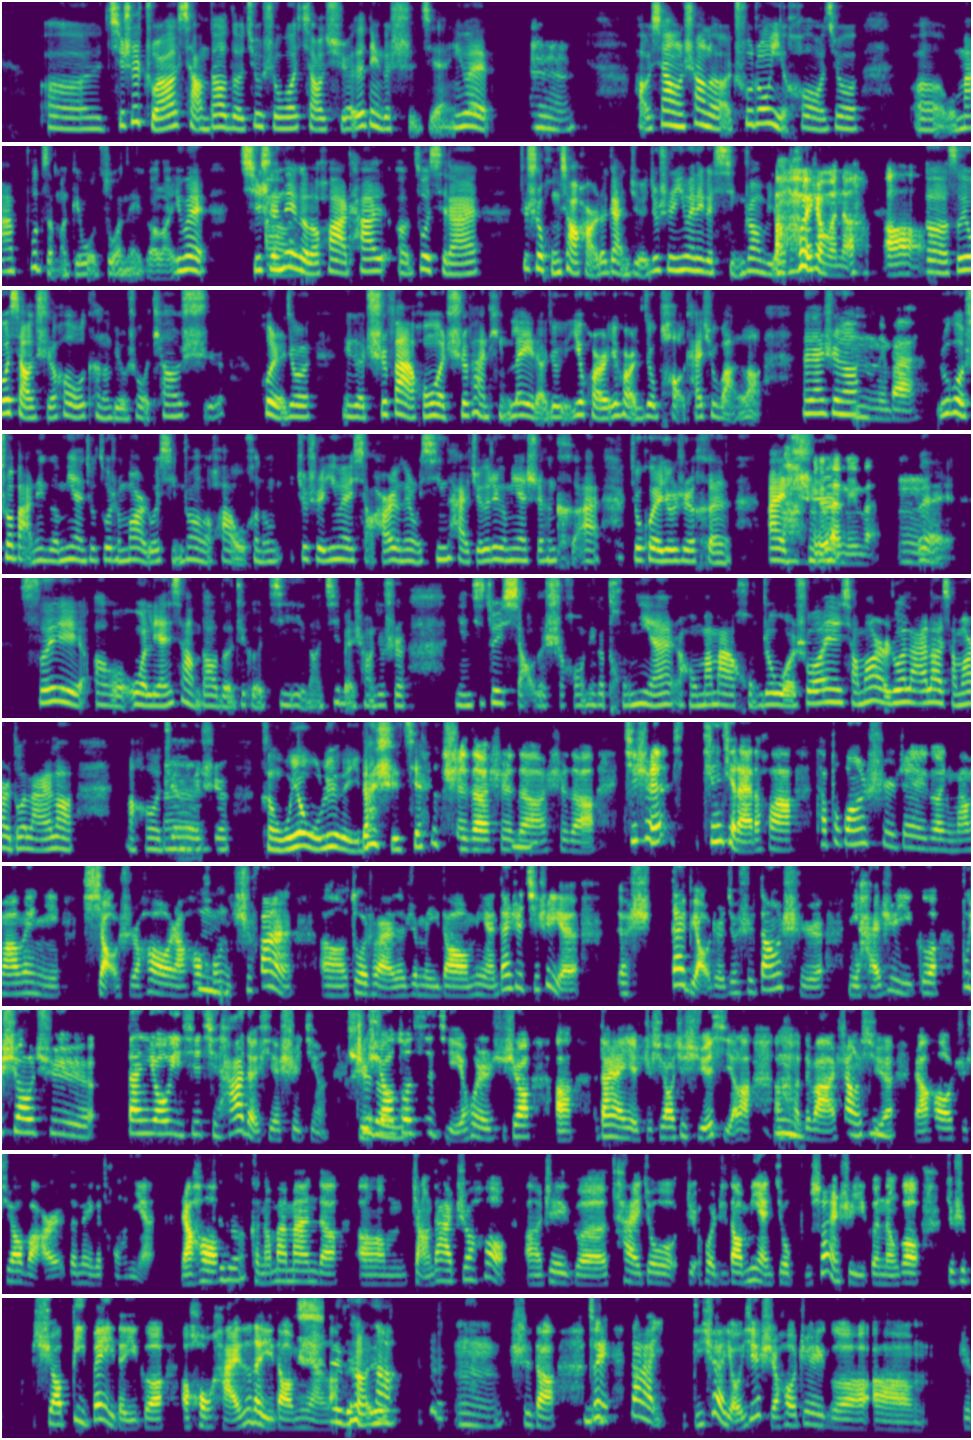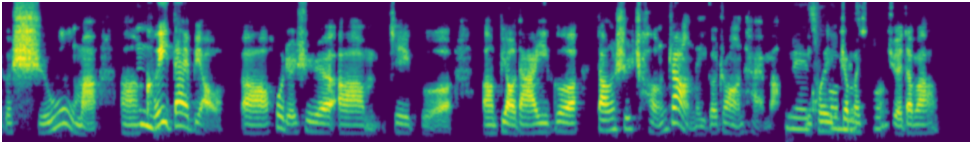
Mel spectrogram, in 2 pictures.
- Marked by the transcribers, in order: laugh; laughing while speaking: "为什么呢？"; chuckle; joyful: "明白 明白"; tapping; laughing while speaking: "一段时间了"; chuckle; laughing while speaking: "的，就"; laugh
- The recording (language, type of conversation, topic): Chinese, podcast, 你能分享一道让你怀念的童年味道吗？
